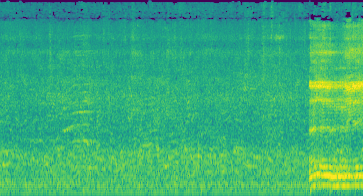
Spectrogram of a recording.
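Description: An elderly man speaks over a loudspeaker.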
